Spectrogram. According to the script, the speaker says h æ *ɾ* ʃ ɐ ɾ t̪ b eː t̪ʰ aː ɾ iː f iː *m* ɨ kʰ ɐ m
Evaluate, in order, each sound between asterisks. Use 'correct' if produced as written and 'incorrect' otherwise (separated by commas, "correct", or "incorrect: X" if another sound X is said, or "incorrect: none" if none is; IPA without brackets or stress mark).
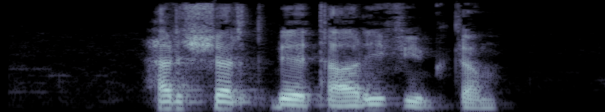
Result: correct, incorrect: b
